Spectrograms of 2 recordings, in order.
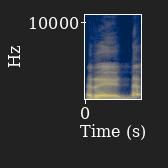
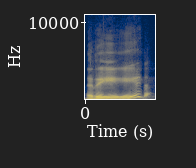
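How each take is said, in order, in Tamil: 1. உயிர் ஒலி குறுகிய 'e' ஒலி. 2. உயிர் ஒலி நீண்ட 'ee' ஒலி. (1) "இது வந்து ரெட்" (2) "இதை வந்து ரீட்"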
